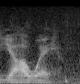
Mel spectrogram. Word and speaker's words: Yahweh: it is to render the Hebrew tetragrammaton that is best pronounced as Yahweh.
